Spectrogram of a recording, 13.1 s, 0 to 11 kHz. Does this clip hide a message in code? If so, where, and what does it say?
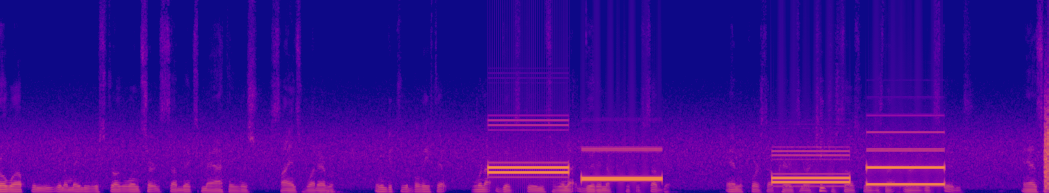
Yes: aircraft SELCAL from 6.1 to 11.8 s, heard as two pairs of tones, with a squelch burst at the end and speech in English. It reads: QS-KL HL-FS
